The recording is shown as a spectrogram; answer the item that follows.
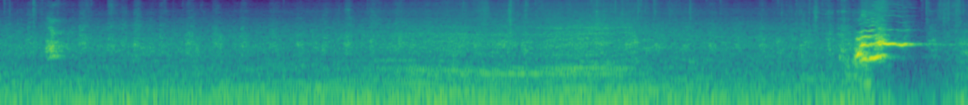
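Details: A German Shepherd and a Doberman, Tiffany and Thunder, meeting for the first time and becoming best friends. Low background murmur and soft movement, then a sudden high-pitched yelping whine near the end.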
